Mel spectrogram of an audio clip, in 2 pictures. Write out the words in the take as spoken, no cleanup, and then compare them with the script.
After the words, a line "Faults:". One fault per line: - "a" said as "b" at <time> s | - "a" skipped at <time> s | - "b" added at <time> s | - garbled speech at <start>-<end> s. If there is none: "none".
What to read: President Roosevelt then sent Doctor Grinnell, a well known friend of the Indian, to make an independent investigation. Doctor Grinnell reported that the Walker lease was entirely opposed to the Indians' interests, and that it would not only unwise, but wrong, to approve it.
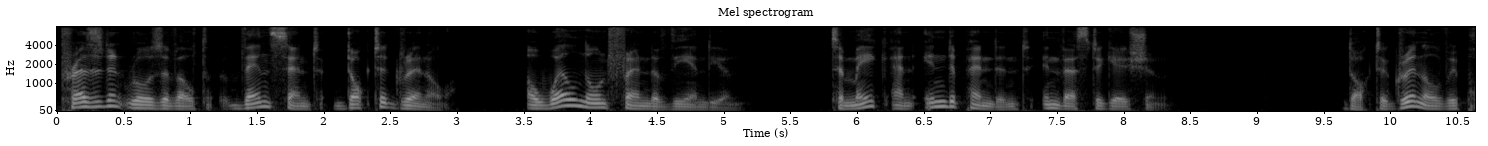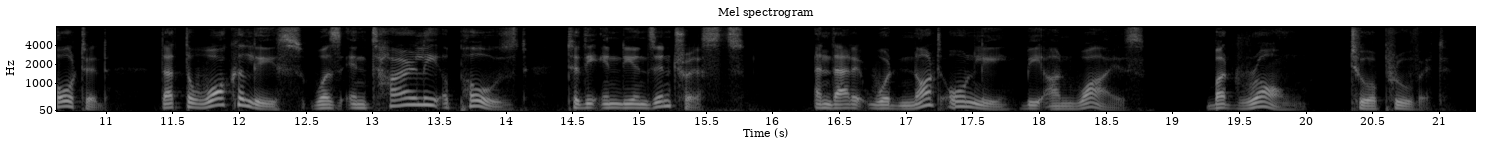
President Roosevelt then sent Doctor Grinnell, a well known friend of the Indian, to make an independent investigation. Doctor Grinnell reported that the Walker lease was entirely opposed to the Indians' interests, and that it would not only be unwise, but wrong, to approve it.
Faults:
- "be" added at 17.9 s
